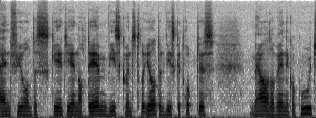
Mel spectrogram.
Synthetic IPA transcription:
ʔaɪnfyːʁəndasɡ̥eːtjeːnaχd̥eːmviːskʰɔnstʁ̥uʔiːɐtʊntv̥iːsɡ̥əd̥ʁʊk̚tɪst | meːɐʔoːdɐveːnɪɡɐɡ̥uːt

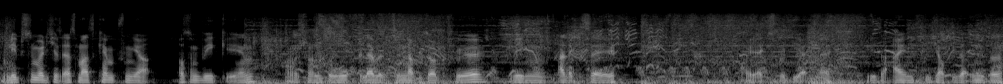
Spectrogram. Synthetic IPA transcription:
ʔamnɛːpstn̩vʏəɪçjɛt͡sʔeːɐstmaːlskʰɛmfn̩ja̰ː | ʔaʊsd̥eːmveːk̚ɡ̥eːəna̰bə̰ʃoːnzoːhoːxɡ̥əlɛvl̩tz̥ɪnthaːbɪçd̥oɔɐt̚ɡ̥ə̥fyːlveːɡŋ̩ʔalɛksɛɪ | ha̰ːbɪ̰çɛ̰ksplodiːɐtnəd̥ḭːzɐ̰ʔa̰ɪntʰɪçaʊfdiːzɐʔɪnzl̩

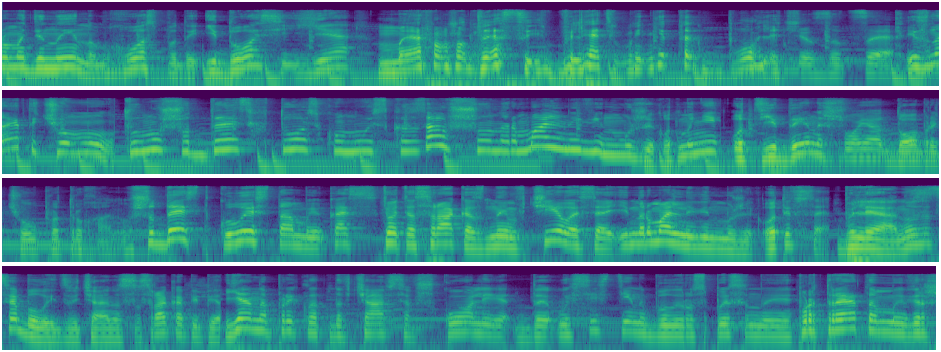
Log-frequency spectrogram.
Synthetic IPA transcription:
ɔmɐdʲɐnɪnɔmɦɔspɔd̪ɪ̰ʔid̪ɔsʲijɛ | mɛɾɔmɔd̪ɛsɪiblʲatʲmenʲit̪ɑkbɔlʲɐt͡ʃɛzɐt̪sɛiznɑjɪt̪ɛt͡ʃɔmut̪ɔmuʃt͡ʃɔd̪ɛsʲxt̪ɔsʲkɔmusʲskɐzɑwʃt͡ʃɔnɔrmɑlʲnɪjʋʲinmʊʐɪkɔt̪menʲiɔt̪jed̪ɪnɪʃt͡ʃɔjad̪ɔbɾɛt͡ʃuwpɾɔt̪ɾʊxɑ̰nɪ̰ʃt͡ʃɔd̪ɛsʲkɔlˠɪsʲt̪ɑmjɐkasʲt̪ʲɔtʲɐsɾɑkɐznɪmwt͡ʃɪlˠɐsʲɐinɔrmɑlʲnɪjʋʲinmʊʒɪkɔt̪iwsɛ̰blʲanuzɐt̪sɛbʊlˠɪzʋɪt͡ʃajnɔssɾɑkɐpʲipʲɛjanɐpɾɪklˠɐd̪nɐwt͡ʃɑwsʲɐwʃkɔlʲid̪ɛʔʊsʲisʲtʲinɪbʊlˠɪɾɔspɪsɐnɪpɔrt̪ɾɛt̪ɐmɪʋʲir

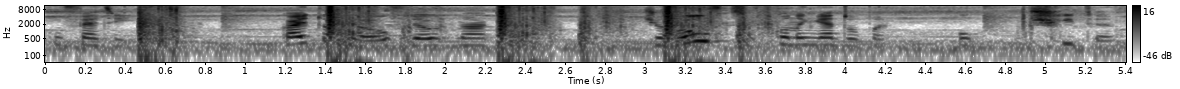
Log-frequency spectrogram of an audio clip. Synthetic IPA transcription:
ofɛti | kɑnjətɔχjəɦowfddowtmaːkənjəɦowftkɔnɪk̚nɛtp | ɔp | sχitən

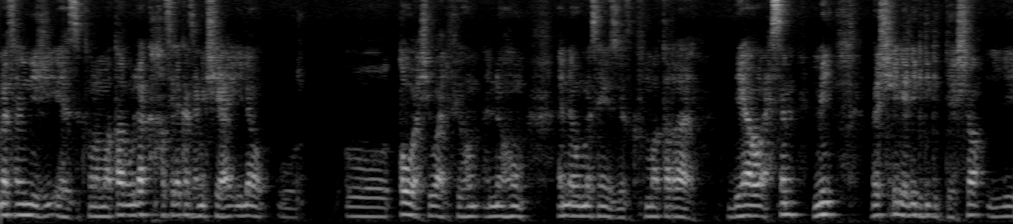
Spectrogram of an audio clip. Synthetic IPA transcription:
mæt̪ælænjʒiʔihæzəkfunlmɑt̪ˤɑɾˤwlːækənxɑsˤʔilːækænt̪ʕnəkʃiʕaʔəla | t̪ˤːowːəʕʃiwaħəd̪fihʊmʔənːɦʊmʔənːhumæt̪ælænzæzə̥kfilmɑt̪ˤɑɾˤɑ | bəhæwʔaħsənmibæʃħilʕlikd̪ikəd̪ːæhʃæli

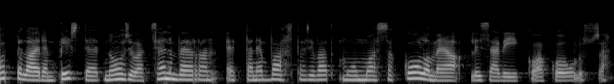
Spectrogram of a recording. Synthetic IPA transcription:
opːilɑjde̞mpist̪e̞ːt̪no̞usiʋɑt̪se̞nʋe̞rːɑne̞t̪ːæne̞ʋɑst̪ɑsiʋɑt̪muːmːuɑsːɑko̞lme̞ɑlisæʋiːkːo̞̰ɑko̞wlusːɑ

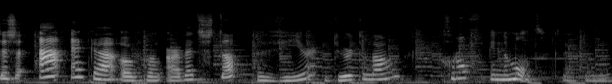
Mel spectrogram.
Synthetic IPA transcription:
tɵsəaːɛnkaːʔowvəɹχɑŋɑ̰ɹbɛjtstɑp̚viːɹdyːɹtəlɑŋ | χrɔfɪndəmɔntkrɛjχɔni

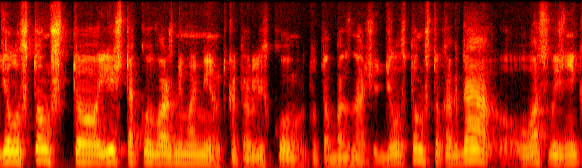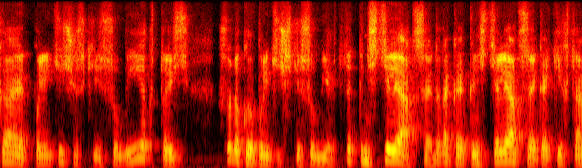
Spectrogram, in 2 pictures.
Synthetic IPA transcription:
dʲe̞lˠəft̪o̞mʂt̪ojesʲtʲt̪ɐko̞jvaʐnɨjmɐmʲent̪kɐt̪o̞ɾɨlʲɪxkot̪ut̪ɐbɐzna̰t͡ɕɪt̚ʲdʲe̞lˠəft̪o̞mʂt̪o̞kɐɡd̪aʊvasvəzʲnʲɪkajɪt̪̚pəlʲɪtʲit͡ɕɪskʲɪjsʊbje̞kt̪ːo̞ɪsʲtʲ | ʂt̪ot̪ɐko̞jəpəlʲɪtʲi̥t͡ɕɪ̥skʲɪjsʊbje̞k̚t̪ɛ̥t̪əkənsʲtʲɪlʲat̪sɨjəd̪at̪ɐkajəkənsʲtʲɪlʲat̪sɨjəkɐkʲixt̪ə

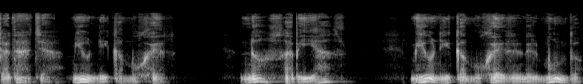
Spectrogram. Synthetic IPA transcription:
kanat͡ʃamiunḭkamuxeɾ | nosa̰βias | miunikamuxeɾenḛlmũnd̪o

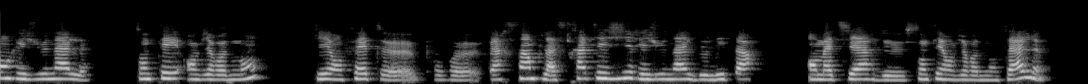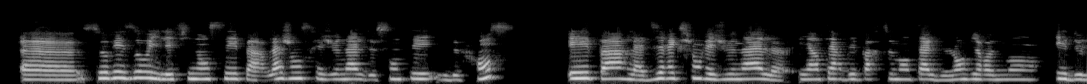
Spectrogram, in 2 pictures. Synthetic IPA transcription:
ɑ̃ʁeʒjɔnal | sɑ̃t̪eʔɑ̃viʁɔnmɑ̃ | kʲiɛɑ̃fɛt̪øpʰuʁøfɛʁsɛ̃pllast̪χat̪eʒiʁeʒjɔnald̪əlet̪a | ɑ̃mat̪jɛʁd̪əsɑ̃t̪eɑ̃viʁɔnmɑ̃t̪al | øsəʁezoilɛfinɑ̃sepaʁlaʒɑ̃sʁeʒjɔnald̪əsɑ̃t̪eild̪əfχɑ̃s | epaʁlad̪iʁɛksjɔ̃ʁeʒjɔnaleɛ̃t̪ɛʁd̪epaʁt̪əmɑ̃t̪ald̪əlɑ̃viʁɔnmɑ̃ | ed̪ə

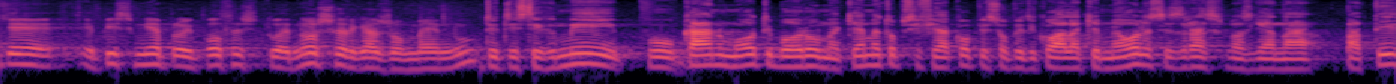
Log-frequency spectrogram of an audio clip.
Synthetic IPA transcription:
eː | pisizmiɐpɾo̞ipo̞θe̞si̥t̪ue̞no̞se̞ɾɣɐzo̞me̞nut̪it̪ist̪iɣmipukɐnume̞o̞t̪ibo̞ɾume̞ce̞me̞t̪o̞psifiɐko̞pist̪o̞pit̪iko̞ɐlɐce̞me̞o̞le̞st̪izðɾɐsizmɐzʝɐnɐ | pɐt̪i

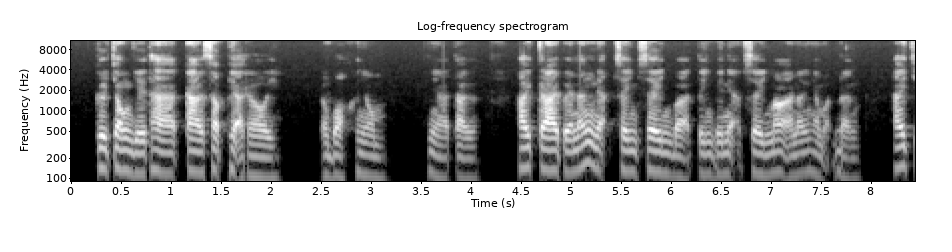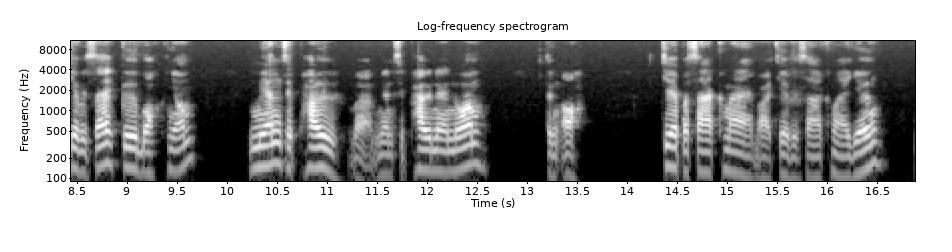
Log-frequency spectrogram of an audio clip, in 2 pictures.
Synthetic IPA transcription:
kɨːt͡ɕoŋjəjt̪ʰaːkawsəpʰːiəʔrɔːj | rɔɓɑhkʰɲom | pʰɲaːt̪ɨw | haəjkraɔpeːlnɨŋnɛ̆əʔpʰseːŋpʰseːŋɓaːt̪ɨŋpiːnɛ̆əʔpʰseːŋmaɔʔanɨŋkʰɲomʔə̰ɗəŋ | haəjt͡ɕiəpisehkɨːɾɓɑhkʰɲomː | iənsipʰəwɓa̰ːmiənsipʰəwnɛənŏəm | t̪ɛ̆əŋʔɑh | t͡ɕiəpasaːkʰmaɛɓaːt͡ɕiəpisaːkʰmaɛjəːŋ

